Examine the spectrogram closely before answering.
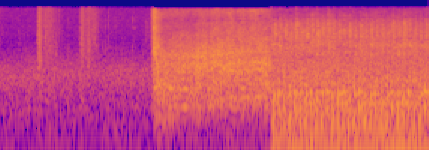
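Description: A truck engine cranks and starts up.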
